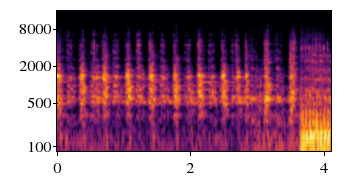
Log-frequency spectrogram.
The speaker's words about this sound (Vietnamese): tiếng đục đẽo tiếng bịch trống tiếng thổi trống vang lên rộn ràng khắp một vùng quê.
